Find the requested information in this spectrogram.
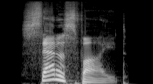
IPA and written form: ˈsætɪsfaɪd (satisfied)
